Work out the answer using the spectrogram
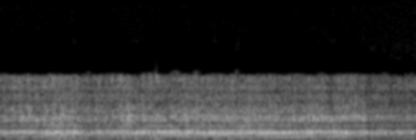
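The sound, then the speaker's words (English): A car starting sluggishly, heard as an even, unbroken engine drone with a bright hiss on top. It holds a steady loudness throughout, with no distinct bursts or revs standing out. “So it's a car not starting very fast.”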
